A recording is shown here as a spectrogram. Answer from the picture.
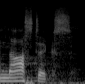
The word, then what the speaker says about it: Gnostics: There was a group, a sect in Jesus, well, in the early church's day called the Gnostics. That is a silent G, which I think is fascinating at the beginning of the word Gnostic, okay?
